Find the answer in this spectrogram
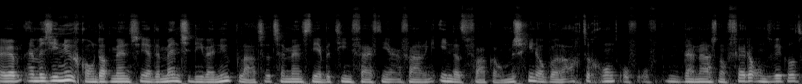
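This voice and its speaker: A man with a dark, mellow tone and medium pitch talks at a very fast pace with hardly any pauses. His voice is somewhat breathy, with ordinary pitch variation. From eastern Netherlands (Veluwezoom, Gelderland). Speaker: business executive, managing director of a recruitment firm. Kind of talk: interview. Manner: halting, frequent repetitions.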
